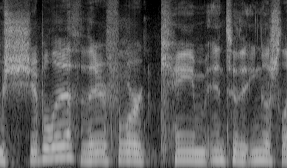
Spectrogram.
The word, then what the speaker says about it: Shibboleth: they could not pronounce the SH sound, sh. So when they asked them to say Shibboleth, if the person who was trying to cross the river said Sibboleth and not Shibboleth, then he seized him and killed him in the fords of the Jordan.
